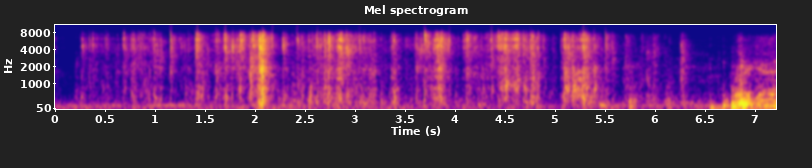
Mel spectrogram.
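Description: A plastic wrapper crinkles and tears close by.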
